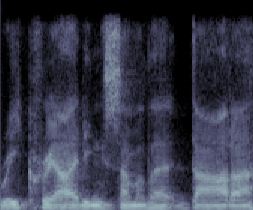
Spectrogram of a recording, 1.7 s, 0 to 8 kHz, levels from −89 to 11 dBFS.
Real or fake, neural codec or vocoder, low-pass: real; none; 7.2 kHz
